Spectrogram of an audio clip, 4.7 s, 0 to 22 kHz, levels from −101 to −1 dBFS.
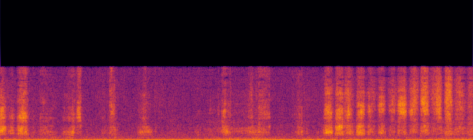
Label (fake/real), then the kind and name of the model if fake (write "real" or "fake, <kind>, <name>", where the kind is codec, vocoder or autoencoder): real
